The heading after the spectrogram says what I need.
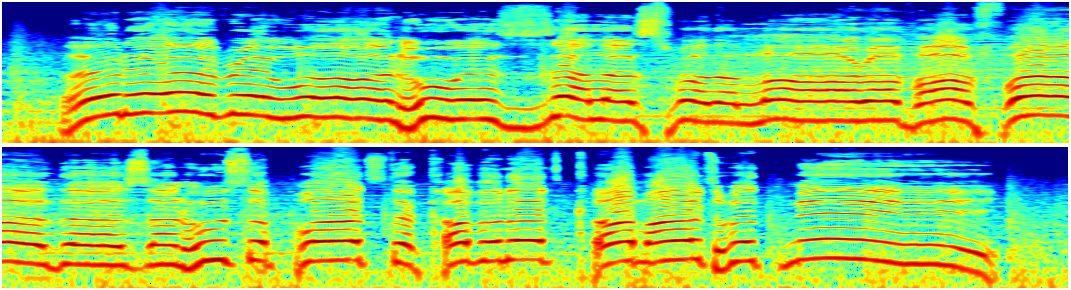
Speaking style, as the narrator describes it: Mattathias cried out in a loud voice

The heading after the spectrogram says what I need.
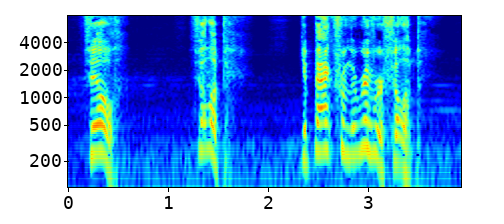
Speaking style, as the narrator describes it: cried as I ran, the salty tears streaming into my open mouth as I called out over panting breaths

